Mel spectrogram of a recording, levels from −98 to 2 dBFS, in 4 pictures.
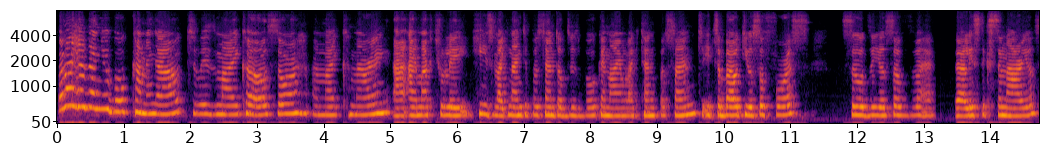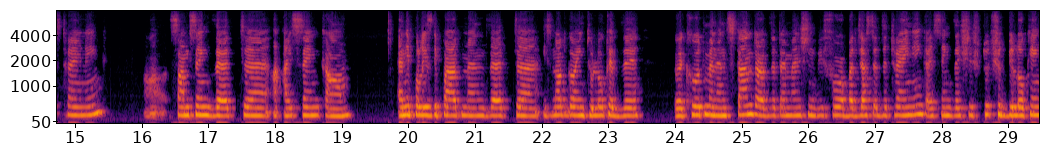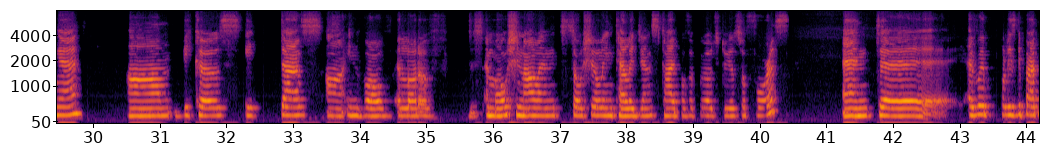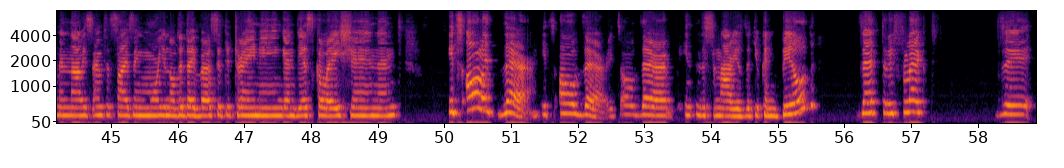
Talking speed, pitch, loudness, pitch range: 140 wpm, 215 Hz, -28 LUFS, 205-230 Hz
